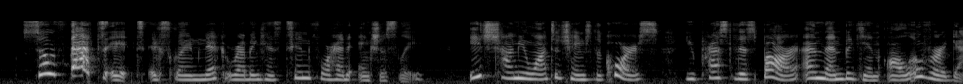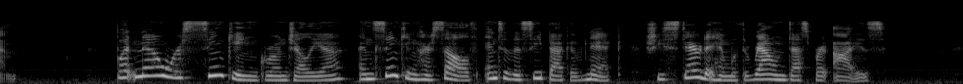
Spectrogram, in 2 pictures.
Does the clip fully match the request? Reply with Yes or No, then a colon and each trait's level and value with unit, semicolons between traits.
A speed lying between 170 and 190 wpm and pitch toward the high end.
No: average, 160 wpm; high, 230 Hz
